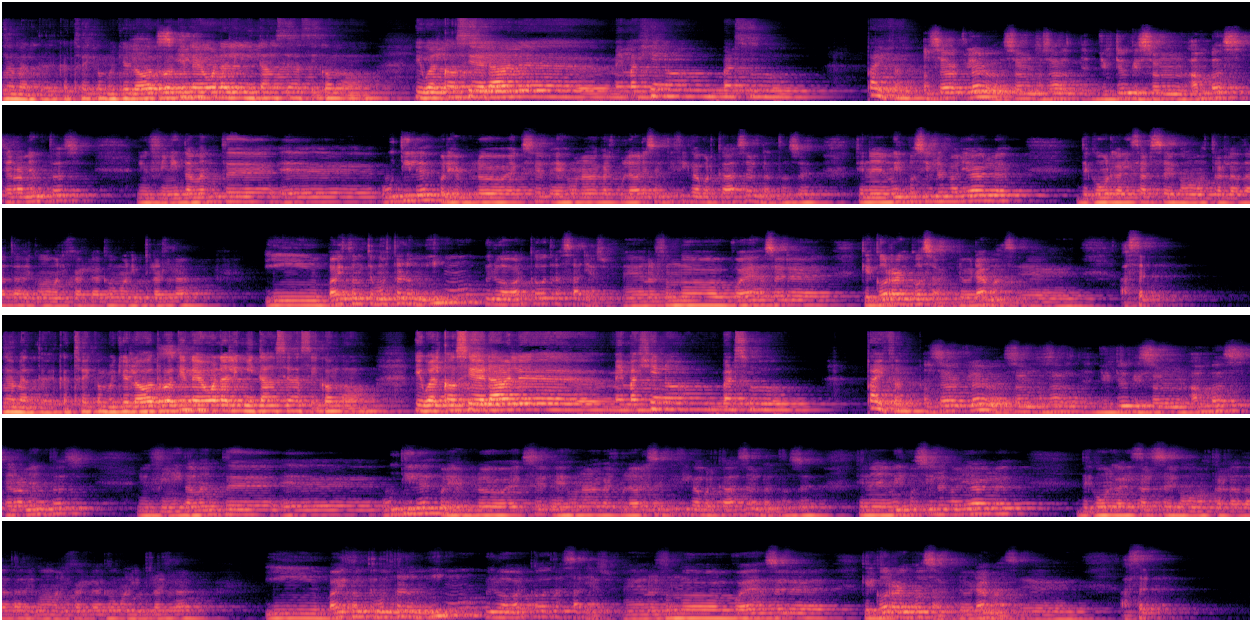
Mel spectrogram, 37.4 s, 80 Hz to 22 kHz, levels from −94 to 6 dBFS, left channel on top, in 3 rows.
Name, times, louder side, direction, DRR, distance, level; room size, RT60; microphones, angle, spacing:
voice 1, 0.0-7.9 8.7-9.1, right 2 dB, 70° right, 5 dB, 5.6 m, -19 dB
voice 2, 1.3-2.1 9.2-26.9 27.6-36.4, left 1 dB, 70° left, 7 dB, 5.2 m, -26 dB
24.0 x 20.5 x 9.5 m, 1.2 s
head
